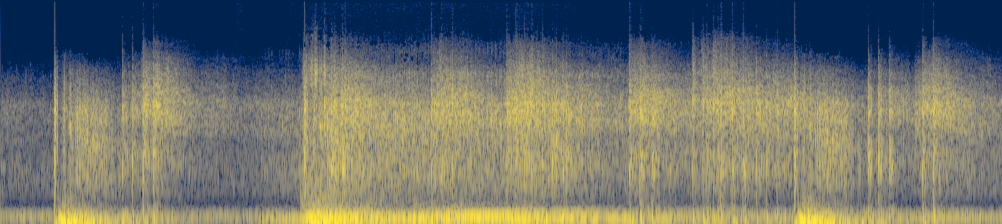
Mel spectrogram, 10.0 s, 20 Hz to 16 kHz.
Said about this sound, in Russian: На большой скорости Т-60 маневрировали и давили этих проклятых фрицев. Пушка работала, пулемет работал, и гусеницы работали.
